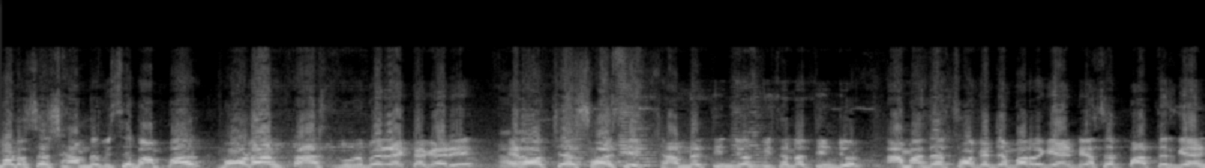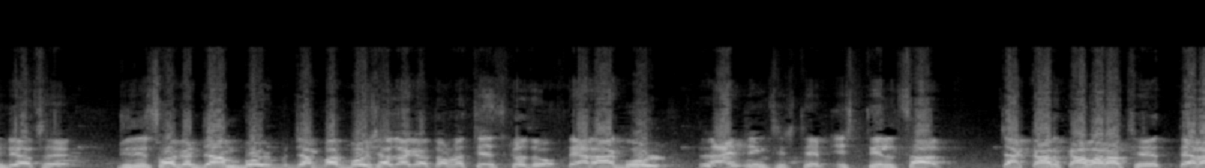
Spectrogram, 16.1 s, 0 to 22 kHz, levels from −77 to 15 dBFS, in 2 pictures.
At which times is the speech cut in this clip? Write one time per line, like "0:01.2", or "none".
0:01.4
0:05.9
0:11.8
